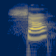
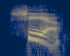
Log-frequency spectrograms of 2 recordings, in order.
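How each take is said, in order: First: The suffix is a short reduced 'sha' sound. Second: The suffix is a full 'sheer' sound. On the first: "there are two pronunciations of the sheer. It's sha" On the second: "or sheer"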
